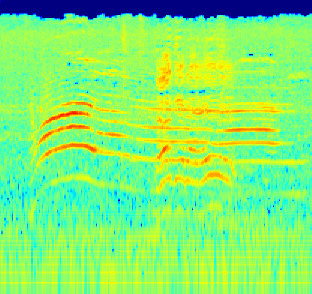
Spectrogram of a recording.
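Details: Cats fighting: a loud, drawn-out wailing yowl that rises then slowly falls, followed by a second wavering, overlapping yowl that trails on to the end.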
